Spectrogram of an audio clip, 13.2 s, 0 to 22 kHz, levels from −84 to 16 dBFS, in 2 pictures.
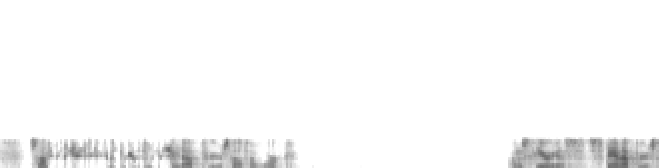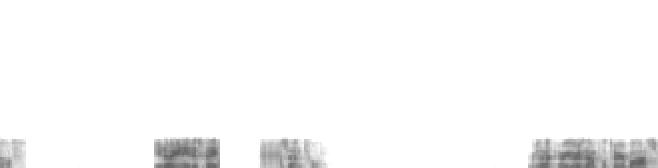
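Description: From 0.44 to 1.74 s the speech turns into garbled noise and warble: a codec payload misread, with octet-aligned AMR frames decoded as bandwidth-efficient, scrambling every field. At 8.74 s a pop opens about 0.62 s of near silence. That gap holds a 0.21 s burst of 60 Hz mains buzz, and a second pop comes at 9.40 s: a cable pulled and plugged in, buzzing while only the tip touched.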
